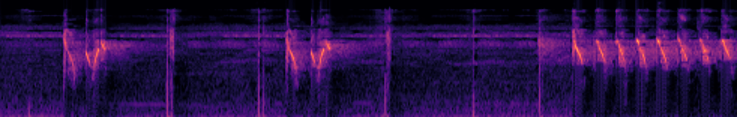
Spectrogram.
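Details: Bar-winged prinia singing actively, used as a tutor recording for caged songbirds: a few short high chirps near the start, then a fast run of about eight sharp repeated notes. Loud dry clicks break in throughout.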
